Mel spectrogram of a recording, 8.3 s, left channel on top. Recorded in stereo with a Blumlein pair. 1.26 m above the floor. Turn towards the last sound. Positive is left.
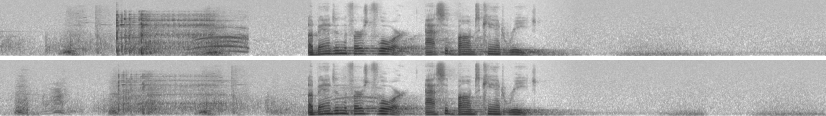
turn(degrees=-10)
